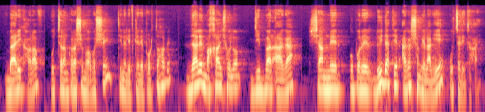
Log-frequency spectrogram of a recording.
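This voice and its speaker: A man teaching Quran reading letter by letter in a recorded lesson, calm and patient, stretching each letter sound and asking listeners to repeat after him. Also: mid-range voice. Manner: calm, patient, with frequent pious interjections.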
